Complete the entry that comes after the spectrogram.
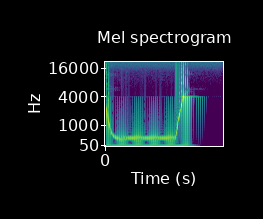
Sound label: BASS Stir bass; Polyend; Legowelt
